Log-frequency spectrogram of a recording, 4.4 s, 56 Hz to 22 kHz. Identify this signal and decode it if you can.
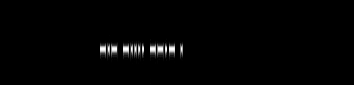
Morse code, heard as a keyed tone, about 48 wpm, 700 Hz. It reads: K6QE
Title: USA Call Signs - 4 Characters - Repeated 3x - 50wpm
